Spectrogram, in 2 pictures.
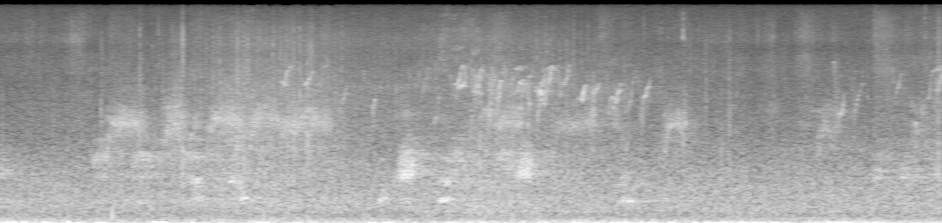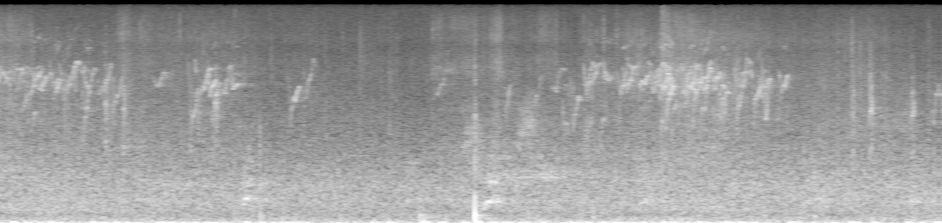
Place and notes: Suchy Las, road surrounding the landfill site - sparrow meeting
came across a bush with hundreds of sparrows seating and chirpping away on it. they moment they noticed me they went silent. only a few squeaks where to hear and gurgle of ravens reverberated in the forest.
